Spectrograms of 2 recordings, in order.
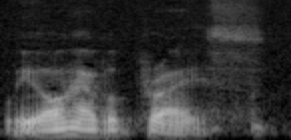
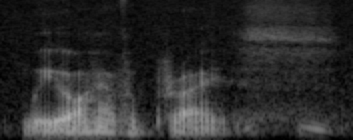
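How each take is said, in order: First: Said in the usual way. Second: A soft whisper echoing the line. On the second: Shown as a demonstration. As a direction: let the repeat sink in, whispered. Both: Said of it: "repeated line, second whispered".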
